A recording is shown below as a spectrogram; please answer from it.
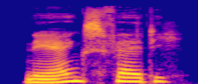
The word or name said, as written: næringsfattig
